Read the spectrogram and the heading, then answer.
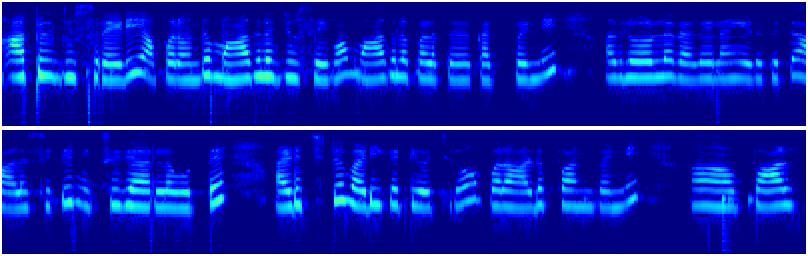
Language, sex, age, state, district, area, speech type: Tamil, female, 18-30, Tamil Nadu, Nagapattinam, rural, spontaneous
